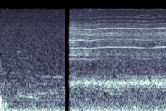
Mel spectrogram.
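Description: High-speed surgical drill running and cutting bone, a steady high-pitched whine that starts about a second in.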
